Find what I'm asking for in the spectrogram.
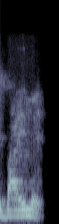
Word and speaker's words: Vejle: So, you know, following on from your sort of youth club that you signed up for, you moved to, now I will try this pronunciation, Via BK. – That was a good trial. In Denmark, we say Vejle. – Vejle. – Vejle, yeah.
